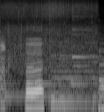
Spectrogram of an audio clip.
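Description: Water spraying from a garden hose over plants: a steady hiss. A brief loud pitched sound comes about half a second in, and background music with steady held notes comes in at about one second.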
